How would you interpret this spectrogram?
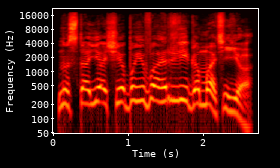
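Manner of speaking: high, drawn-out delighted exclamation; boyish delight. A narrator's reading. Captain thrilled at seeing a real battle Riga, boyish delight. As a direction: marvel at it like an overjoyed boy. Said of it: "Радуется, как мальчишка".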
